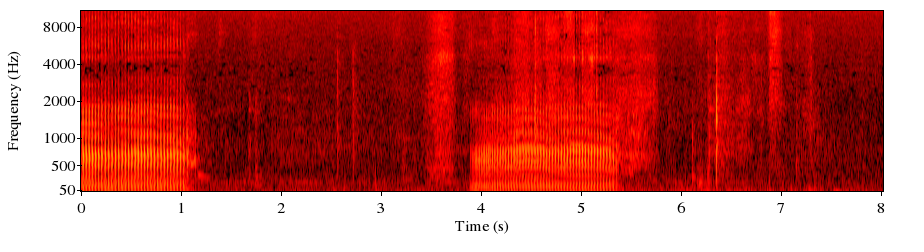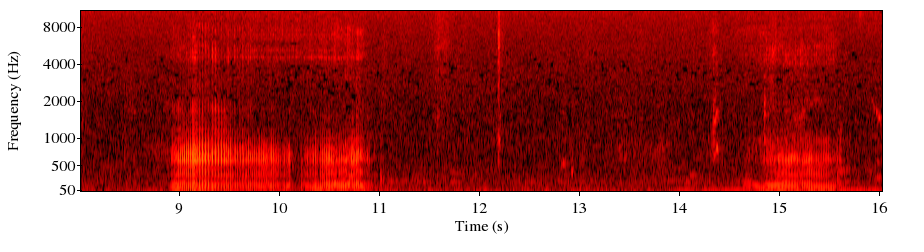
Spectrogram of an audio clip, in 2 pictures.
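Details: Pug snoring very loudly: loud, rattling snores with each breath in, separated by quiet pauses; four snores in about 16 seconds.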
